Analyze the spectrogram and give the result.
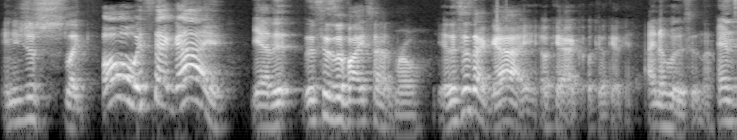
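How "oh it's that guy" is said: excited. Retold or imitated. Recognizing a character excitedly.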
